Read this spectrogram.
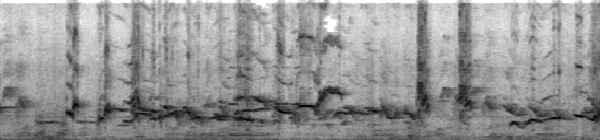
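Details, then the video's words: Fighting kacer, the oriental magpie-robin, with its tail opened, singing emotionally. Fluid whistled phrases rise and fall, interrupted by short harsh notes and clicks. "Kacer gacor langsung tarung buka ekor bongkar emosi"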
